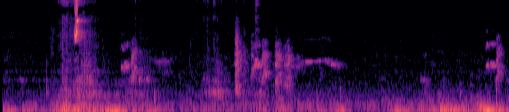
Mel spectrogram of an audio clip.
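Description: Parrotlets give a few soft, scattered chirps and one brief sliding whistle, with a sharp click and low rumbling handling noise between the calls.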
